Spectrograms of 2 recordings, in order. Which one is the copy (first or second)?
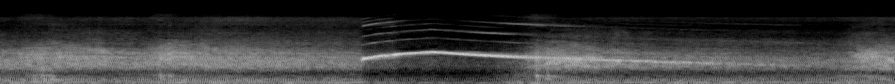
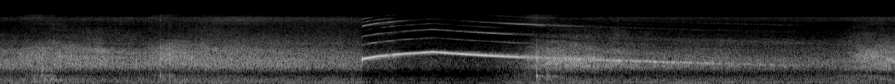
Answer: first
